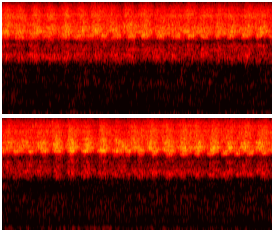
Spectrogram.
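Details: Cicadas near the Black Sea coast sing in a steady, shrill, high buzz with a faint pulsing throb.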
